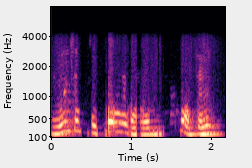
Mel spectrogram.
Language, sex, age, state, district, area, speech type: Nepali, male, 45-60, West Bengal, Darjeeling, rural, conversation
